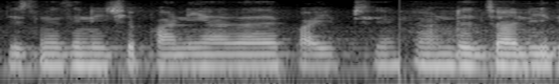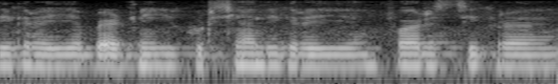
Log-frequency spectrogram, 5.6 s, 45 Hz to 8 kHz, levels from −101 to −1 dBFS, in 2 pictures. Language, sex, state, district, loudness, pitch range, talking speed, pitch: Hindi, male, Jharkhand, Jamtara, -33 LUFS, 140-145 Hz, 270 wpm, 140 Hz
